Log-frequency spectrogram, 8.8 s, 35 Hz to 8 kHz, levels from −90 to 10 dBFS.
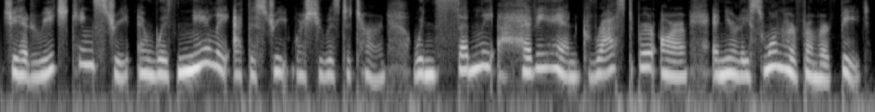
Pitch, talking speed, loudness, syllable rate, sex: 240 Hz, 210 wpm, -17 LUFS, 5.0 syllables/s, female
